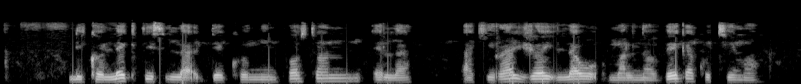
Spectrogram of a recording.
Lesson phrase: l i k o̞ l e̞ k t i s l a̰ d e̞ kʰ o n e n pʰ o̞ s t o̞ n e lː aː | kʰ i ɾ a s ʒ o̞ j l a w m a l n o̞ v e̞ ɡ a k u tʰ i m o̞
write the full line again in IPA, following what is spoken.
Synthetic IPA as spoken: l i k o̞ l e̞ k t i s l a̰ d e̞ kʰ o n i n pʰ o̞ s t o̞ n e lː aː | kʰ i ɾ a ʒ o̞ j l a w m a l n o̞ v e̞ ɡ a k u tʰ i m o̞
